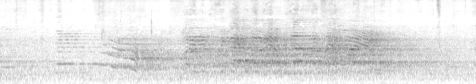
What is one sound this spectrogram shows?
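Bare feet shuffle and thud on a mat in a large echoing hall.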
